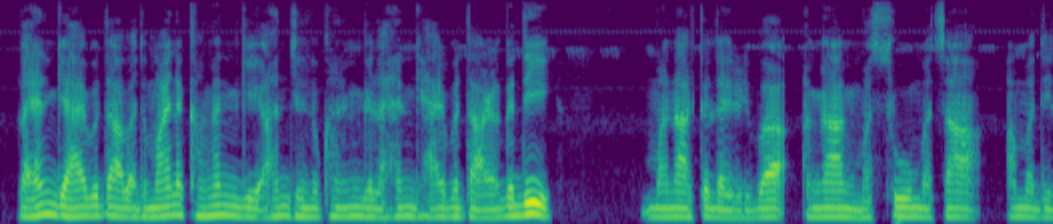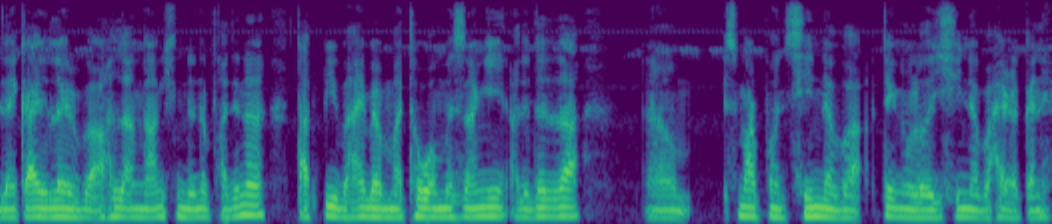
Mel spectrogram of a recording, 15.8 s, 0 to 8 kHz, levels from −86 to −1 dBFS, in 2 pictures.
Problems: none marked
